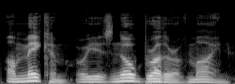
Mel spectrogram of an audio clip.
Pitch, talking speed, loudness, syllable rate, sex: 120 Hz, 255 wpm, -17 LUFS, 5.1 syllables/s, male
